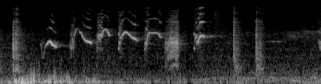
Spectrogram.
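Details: Male Javan myna giving a quick chain of loud, looping whistles that rise and fall, mixed with sharp clicks, with some low rumbling noise underneath.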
